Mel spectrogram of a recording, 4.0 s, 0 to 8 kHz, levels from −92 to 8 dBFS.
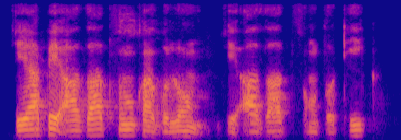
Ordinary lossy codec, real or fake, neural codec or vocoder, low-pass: Opus, 64 kbps; fake; codec, 16 kHz, 8 kbps, FreqCodec, smaller model; 7.2 kHz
